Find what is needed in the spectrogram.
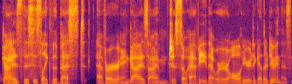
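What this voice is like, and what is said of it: Put-on American Valley Girl accent. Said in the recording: “our American accents ... full on go for Valley Girl”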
